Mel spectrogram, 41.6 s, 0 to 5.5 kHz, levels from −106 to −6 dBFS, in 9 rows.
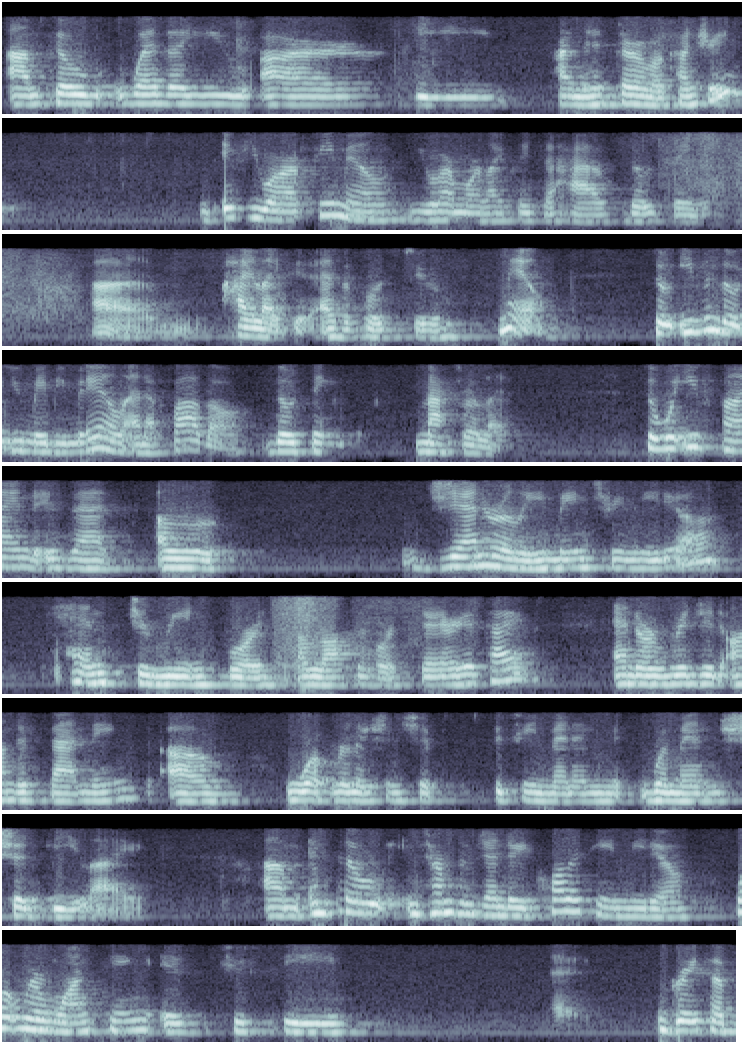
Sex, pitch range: female, 145-170 Hz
